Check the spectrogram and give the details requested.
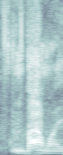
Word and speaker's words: Mbama: And then Mbama. Did I say it right? Mbama, yes. Mbama.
